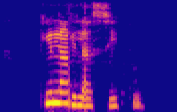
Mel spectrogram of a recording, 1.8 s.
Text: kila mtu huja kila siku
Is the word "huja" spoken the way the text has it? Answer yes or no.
no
